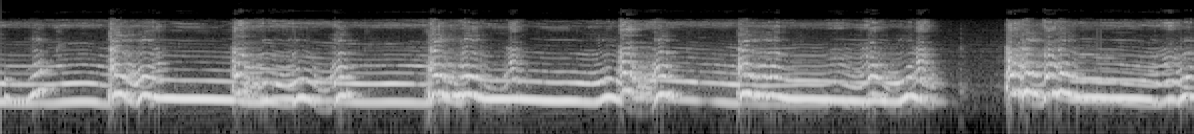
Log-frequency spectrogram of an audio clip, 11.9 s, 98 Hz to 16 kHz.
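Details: Two pet basset hounds, Walter, a 6-year-old tri-color, and Freckles, an 8-year-old tan and white, howl along with monthly public address siren tests: loud, sustained overlapping howls with wavering pitch, breaking and restarting every second or two, brief pause near the end.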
